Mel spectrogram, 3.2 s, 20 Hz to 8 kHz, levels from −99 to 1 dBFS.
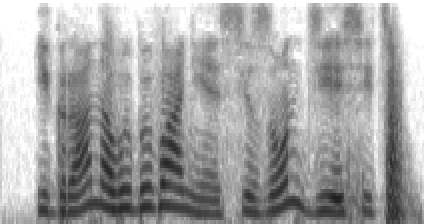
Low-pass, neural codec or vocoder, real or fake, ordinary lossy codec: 7.2 kHz; none; real; MP3, 48 kbps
